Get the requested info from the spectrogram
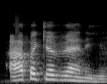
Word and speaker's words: Abergavenny: He was born in the United Kingdom in the South Wales market town of Abergavenny, how do you say that? – Abergavenny, Rob.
